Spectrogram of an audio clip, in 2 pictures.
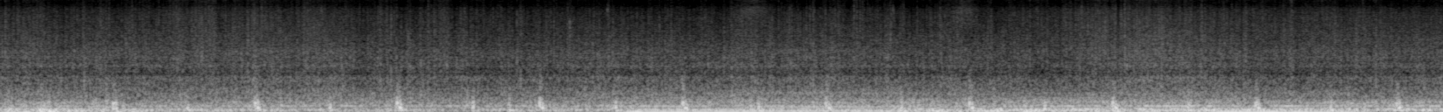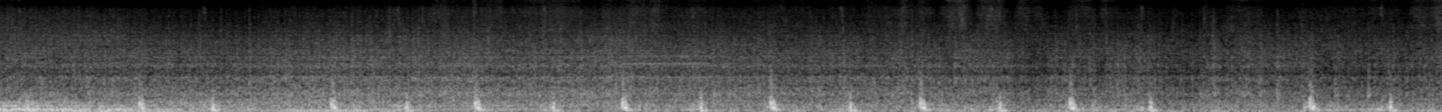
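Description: Car driving in the rain: steady engine and wet-road rumble that eases after about fifteen seconds, leaving a regular knock about once a second.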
